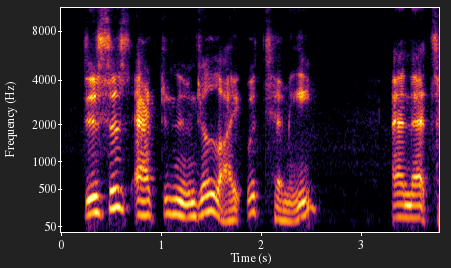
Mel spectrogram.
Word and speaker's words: Temi: This is Afternoon Delight with Timmi. And that's how you say my name. And it's real simple. Um a lot of people want to say it different. If you want to call me, that's fine, too.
